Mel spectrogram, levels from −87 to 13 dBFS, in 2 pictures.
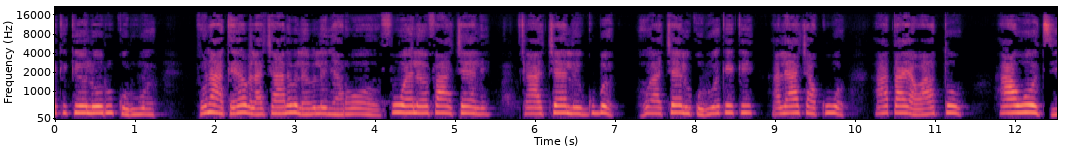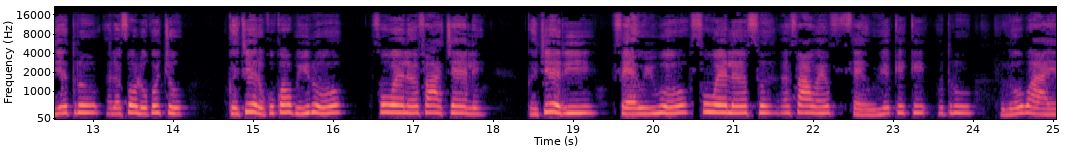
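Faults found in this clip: Speech swirly, smeared and hollow throughout; attacks blurred, nothing above 16.7 kHz. Likely generation loss: repeated MP3 re-encoding, around seven passes, fits a 64 kbit/s chain. Each pass requantises on a shifted frame grid, stacking noise and spectral holes.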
